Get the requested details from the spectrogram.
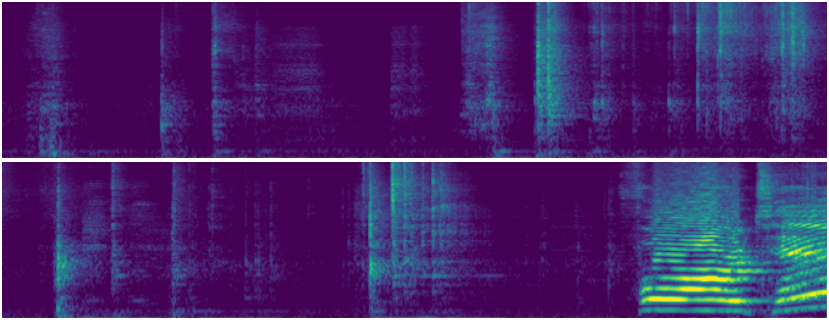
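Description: Plastic card packaging rustles and clicks in someone's hands.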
